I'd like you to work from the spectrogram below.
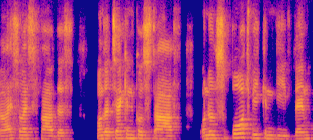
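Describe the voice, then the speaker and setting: A woman's medium-pitched voice, flat and monotone, at a moderate pace. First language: Portuguese. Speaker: charity programme director. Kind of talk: panel talk. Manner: halting.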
